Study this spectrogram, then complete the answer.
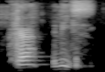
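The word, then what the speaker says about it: χάρις: más común para gracia en el Nuevo Testamento jaris se se se escribe Sharis pero se pronuncia como J no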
